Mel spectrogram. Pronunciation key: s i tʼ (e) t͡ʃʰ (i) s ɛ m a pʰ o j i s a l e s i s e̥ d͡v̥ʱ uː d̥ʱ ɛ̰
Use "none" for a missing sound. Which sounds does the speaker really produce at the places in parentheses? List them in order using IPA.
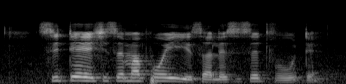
e, i

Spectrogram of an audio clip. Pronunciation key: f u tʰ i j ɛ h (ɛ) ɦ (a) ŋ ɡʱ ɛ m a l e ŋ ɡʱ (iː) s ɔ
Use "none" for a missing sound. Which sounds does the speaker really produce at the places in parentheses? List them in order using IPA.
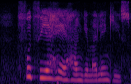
ɛ, a, iː

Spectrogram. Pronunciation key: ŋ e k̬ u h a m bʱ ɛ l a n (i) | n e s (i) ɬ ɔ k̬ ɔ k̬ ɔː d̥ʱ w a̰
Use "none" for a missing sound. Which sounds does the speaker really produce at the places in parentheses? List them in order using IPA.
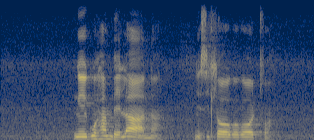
a, i

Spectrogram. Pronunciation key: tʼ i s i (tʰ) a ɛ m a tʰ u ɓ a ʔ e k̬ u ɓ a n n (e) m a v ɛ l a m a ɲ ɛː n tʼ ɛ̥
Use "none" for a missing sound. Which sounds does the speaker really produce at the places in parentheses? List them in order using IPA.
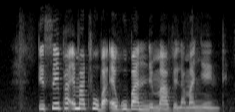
pʰ, ɛ

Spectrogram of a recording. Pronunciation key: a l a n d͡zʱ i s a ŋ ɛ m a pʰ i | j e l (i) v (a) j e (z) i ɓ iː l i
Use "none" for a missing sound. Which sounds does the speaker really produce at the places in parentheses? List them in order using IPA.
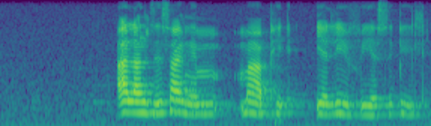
i, i, s

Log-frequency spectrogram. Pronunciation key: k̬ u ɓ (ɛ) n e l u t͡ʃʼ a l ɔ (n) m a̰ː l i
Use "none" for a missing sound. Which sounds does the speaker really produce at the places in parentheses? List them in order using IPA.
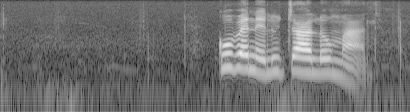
ɛ, none

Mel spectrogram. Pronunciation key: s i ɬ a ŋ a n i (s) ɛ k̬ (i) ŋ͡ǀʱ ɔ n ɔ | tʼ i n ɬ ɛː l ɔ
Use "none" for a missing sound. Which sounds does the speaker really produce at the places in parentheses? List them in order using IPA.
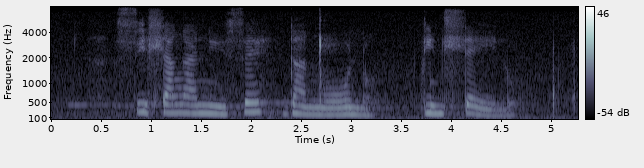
s, a

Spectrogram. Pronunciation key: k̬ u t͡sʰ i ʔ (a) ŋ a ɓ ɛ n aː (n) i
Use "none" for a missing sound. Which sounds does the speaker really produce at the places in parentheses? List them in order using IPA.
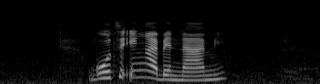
i, m

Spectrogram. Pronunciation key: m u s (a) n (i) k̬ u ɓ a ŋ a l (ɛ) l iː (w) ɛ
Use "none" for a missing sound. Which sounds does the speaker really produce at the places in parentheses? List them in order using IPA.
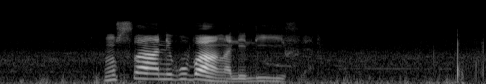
a, i, e, v

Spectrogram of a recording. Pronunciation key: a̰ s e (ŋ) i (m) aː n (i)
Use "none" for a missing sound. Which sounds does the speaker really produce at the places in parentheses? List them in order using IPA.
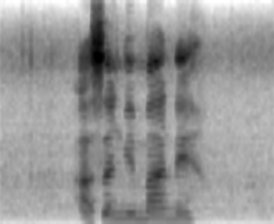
ŋ, m, ɛ

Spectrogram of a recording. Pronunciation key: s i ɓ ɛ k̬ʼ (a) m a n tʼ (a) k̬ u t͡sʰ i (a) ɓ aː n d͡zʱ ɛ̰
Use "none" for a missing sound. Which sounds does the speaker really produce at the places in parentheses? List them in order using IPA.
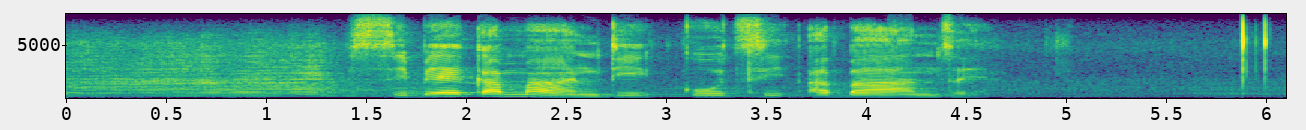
a, i, a

